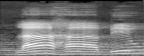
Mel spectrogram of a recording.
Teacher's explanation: patah kasroh tain bertemu dengan wawu namanya idgham ma'al gunah. Jadi monyongkan ditahan dua ketukan.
